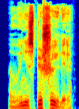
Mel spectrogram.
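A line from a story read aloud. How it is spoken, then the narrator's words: Irritated, through teeth. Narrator (Russian): процедил он раздраженно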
